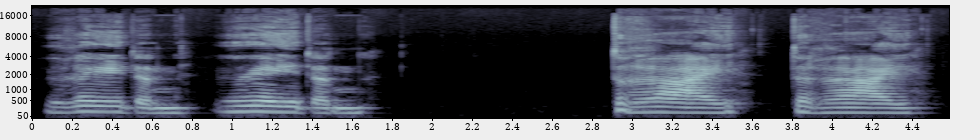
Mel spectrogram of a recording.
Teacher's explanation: the voiced uvular approximant, which is that slightly more vocalic, but not vocalic sound that has like more airflow. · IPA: [ʁ̞]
